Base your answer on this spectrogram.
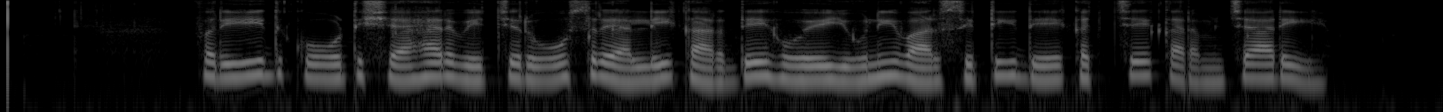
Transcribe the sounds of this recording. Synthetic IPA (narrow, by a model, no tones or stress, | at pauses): pʰəɾiːd̪koːʈʃɛɦəɾʋɪt͡ʃɾoːsɾɪjaːliːkəɾd̪eːɦoːeːjuːniːʋəɾsɪʈiːd̪eːkətːʃeːkəɾmt͡ʃaːɾiː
